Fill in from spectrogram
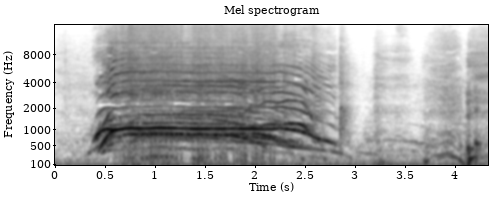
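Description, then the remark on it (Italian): A group of voices, the Anime Vocal Contest finalists and Cartoon Music Contest winners, lets out a loud, sustained cheering shout for about two seconds, then trails off into scattered murmurs and brief noises. “Un grido di commento.”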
